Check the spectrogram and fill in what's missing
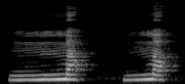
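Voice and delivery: "Ma, ma" with the m held; drawn-out "mmma", repeated so the m is heard; sounding out the syllable. Shown as a demonstration. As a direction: hum the first consonant of "Ma" before opening to a. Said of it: "Qu'est-ce qu'on entend dans ma?".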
